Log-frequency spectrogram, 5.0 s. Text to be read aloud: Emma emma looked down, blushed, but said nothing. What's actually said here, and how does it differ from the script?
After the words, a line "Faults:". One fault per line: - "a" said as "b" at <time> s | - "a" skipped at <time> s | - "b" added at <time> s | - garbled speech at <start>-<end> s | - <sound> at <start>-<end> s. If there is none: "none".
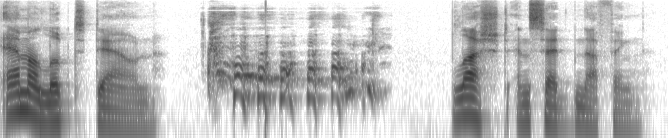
Emma looked down, blushed, and said nothing.
Faults:
- "emma" skipped at 0.3 s
- laugh at 1.5-2.9 s
- "but" said as "and" at 3.9 s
